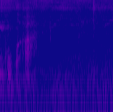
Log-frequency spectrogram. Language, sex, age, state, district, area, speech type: Santali, female, 30-45, West Bengal, Birbhum, rural, spontaneous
